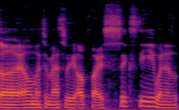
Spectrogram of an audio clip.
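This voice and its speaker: A man mumbling at a moderate pace. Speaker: gaming content creator. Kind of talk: game patch notes overview.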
